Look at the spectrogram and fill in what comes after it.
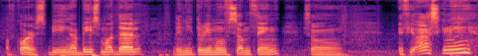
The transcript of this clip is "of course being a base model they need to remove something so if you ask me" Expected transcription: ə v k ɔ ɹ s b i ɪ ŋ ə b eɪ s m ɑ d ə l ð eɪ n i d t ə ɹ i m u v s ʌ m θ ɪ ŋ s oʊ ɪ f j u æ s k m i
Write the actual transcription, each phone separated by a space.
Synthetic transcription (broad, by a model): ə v k ɔ ɹ s b i ɪ ŋ ə b eɪ s m ɑ d ə l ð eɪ n i d t ə ɹ i m u v s ʌ m θ ɪ ŋ s oʊ ɪ f j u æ s k m i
